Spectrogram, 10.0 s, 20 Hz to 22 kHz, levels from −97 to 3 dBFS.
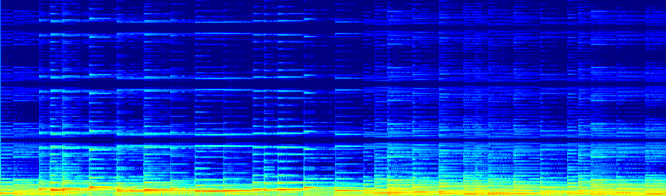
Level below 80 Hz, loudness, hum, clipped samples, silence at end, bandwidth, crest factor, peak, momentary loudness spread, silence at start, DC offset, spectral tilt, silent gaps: -46 dBFS; -25 LUFS; none; under 0.1%; 0 s; 19 kHz; 16 dB; -8 dBFS; 7 LU; 0 s; under 0.1%; -7 dB/octave; none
